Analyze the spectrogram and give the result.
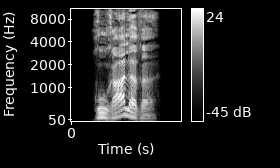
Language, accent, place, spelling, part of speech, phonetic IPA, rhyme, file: German, Germany, Berlin, ruralere, adjective, [ʁuˈʁaːləʁə], -aːləʁə, De-ruralere.ogg
- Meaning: inflection of rural: 1. strong/mixed nominative/accusative feminine singular comparative degree 2. strong nominative/accusative plural comparative degree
